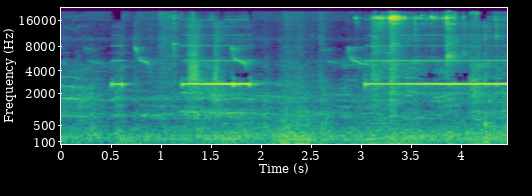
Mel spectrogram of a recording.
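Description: A multimeter in continuity mode beeps over a shorted circuit in a Toyota Vios, giving several sustained high-pitched tones in separate bursts, clear and close against a faint background.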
